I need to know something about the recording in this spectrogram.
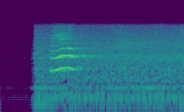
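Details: Domestic cat lying in a cardboard box, meowing back at its owner after waking sleepy and kneading the air: one clear rising-then-falling meow lasting about half a second, followed by quiet room hum.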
